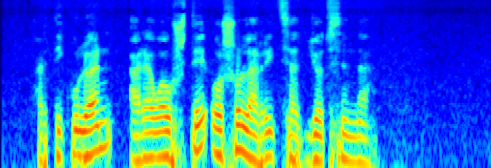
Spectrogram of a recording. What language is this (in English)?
Basque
